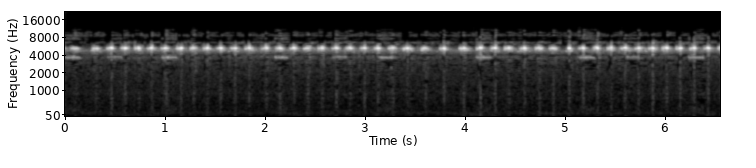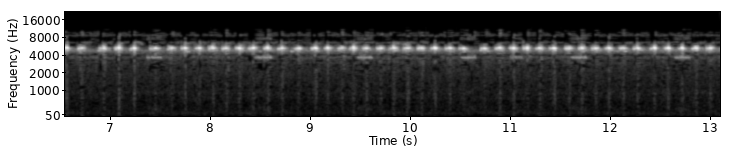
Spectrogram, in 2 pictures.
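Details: Night-time cricket chorus, high pulsing chirps in a fast unbroken run, joined at intervals by a softer, slightly lower chirp from a second caller.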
